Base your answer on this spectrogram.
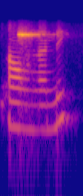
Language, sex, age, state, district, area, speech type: Telugu, female, 18-30, Telangana, Adilabad, rural, conversation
